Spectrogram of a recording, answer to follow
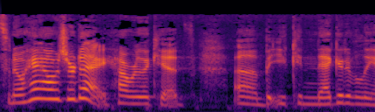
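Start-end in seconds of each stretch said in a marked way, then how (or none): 0.2-1.5 cheery greeting. Retold or imitated. Husband's real friendly question.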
